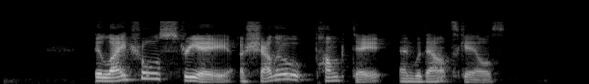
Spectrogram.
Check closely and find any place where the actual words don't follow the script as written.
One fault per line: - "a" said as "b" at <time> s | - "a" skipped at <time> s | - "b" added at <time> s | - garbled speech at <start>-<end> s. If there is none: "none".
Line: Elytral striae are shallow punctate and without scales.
none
